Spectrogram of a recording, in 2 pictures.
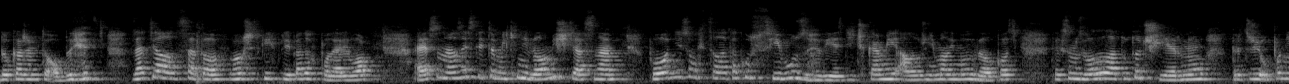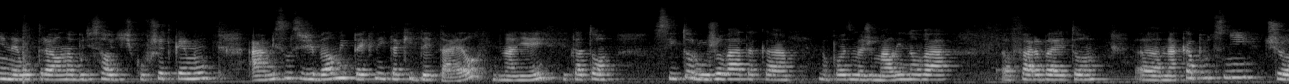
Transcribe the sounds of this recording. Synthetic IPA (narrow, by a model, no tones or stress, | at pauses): d̪ɔkaːʒɛmt̪ɔʔɔblɪɛd͡zc | zacɪaʎsat̪ɔʋɔfʃɛ̥t̪kiːxpɾiːpad̪ɔxpɔd̪aɾilɔ | ʔa̰jasɔmnaɔzajst̪ɛjt̪ɔmikiɲiʋɛlmiʃcasnaːpʊɔʋɔd̪ɲɛsɔmxt͡sɛlat̪akuːsiʋuzɦʋɪɛzɟit͡ʃkamia̰lɛuʒɲɛmalimɔjuʋɛlkɔsc | t̪aksɔmzʋɔlilat̪uːt̪ɔt͡ʃɪɛɾnuːpɾɛt̪ɔʒɛʔuːpl̩ɲɛnɛut̪ɾaːlnabuɟɛsaɦɔɟickufʃɛt̪kɛːmuʔamislimsiʒɛʋɛlmipɛkniːt̪akiːd̪ɛt̪ajlnaɲɛjjɛt̪aːt̪ɔ | sit̪ɔɾuʒɔʋaːt̪akaː | nɔpɔʋɛd͡zmɛʒɛmalinɔʋaː | faɾbajɛt̪ɔ | nakaput͡sɲit͡ʃɔ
